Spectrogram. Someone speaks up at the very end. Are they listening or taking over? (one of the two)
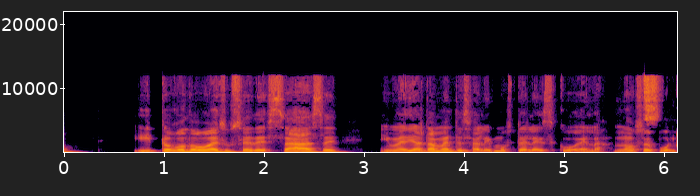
taking over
